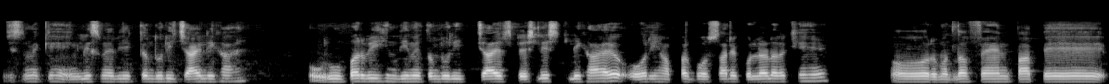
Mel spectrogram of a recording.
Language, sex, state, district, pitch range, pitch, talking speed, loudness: Hindi, male, Uttar Pradesh, Jyotiba Phule Nagar, 130-135 Hz, 135 Hz, 180 wpm, -16 LUFS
